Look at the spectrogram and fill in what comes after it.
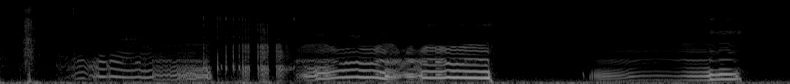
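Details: Pet red fox kept at home, giving a run of tonal, harmonic squeaks and whines that arch up and down, several in quick succession, then a longer wavering squeal after a short pause; quiet indoor background.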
